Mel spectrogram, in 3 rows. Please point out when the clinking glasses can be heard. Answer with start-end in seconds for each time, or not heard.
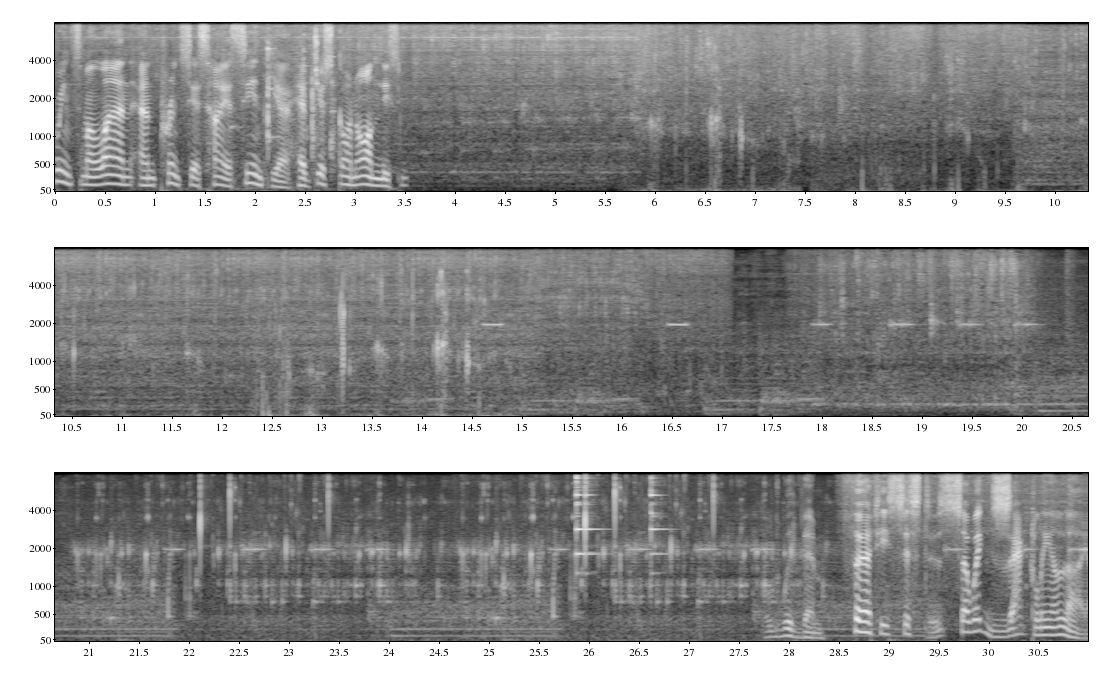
1.8-3.0, 25.9-26.9.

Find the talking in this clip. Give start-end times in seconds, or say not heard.
0.0-3.5, 27.8-30.9.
